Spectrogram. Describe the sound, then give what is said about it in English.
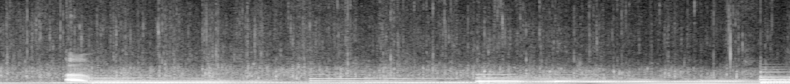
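A church audience gives the Lord a clap offering of praise: a steady, continuous patter of many hands, mixed with sustained organ or keyboard chords that shift a few times underneath. “Would you just give him a clap offering right now?”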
